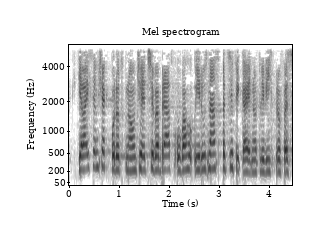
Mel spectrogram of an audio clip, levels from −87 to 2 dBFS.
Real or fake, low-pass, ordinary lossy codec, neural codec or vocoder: real; 5.4 kHz; none; none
